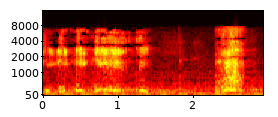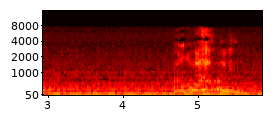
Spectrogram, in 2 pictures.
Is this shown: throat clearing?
yes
